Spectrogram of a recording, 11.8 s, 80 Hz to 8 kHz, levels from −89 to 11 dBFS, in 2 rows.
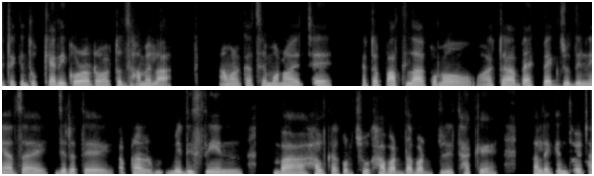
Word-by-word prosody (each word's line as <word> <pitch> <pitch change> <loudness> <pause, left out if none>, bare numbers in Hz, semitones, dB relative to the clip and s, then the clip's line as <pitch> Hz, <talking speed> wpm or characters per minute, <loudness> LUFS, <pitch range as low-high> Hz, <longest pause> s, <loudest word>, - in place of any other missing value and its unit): এটা - - -5
কিন্তু 195 0 -2
carry 185 +1 +3
করাটাও 195 -1 +4
একটা 185 0 -1
ঝামেলা। 165 -1 +1 0.6
আমার 185 +2 +1
কাছে - - -4
মনে 190 0 +1
হয় 190 0 +2
যে 190 - +1 0.5
একটা 190 0 0
পাতলা 195 +1 +4 0.2
কোন 190 -1 0 0.5
একটা 180 0 -1 0.2
Bag 175 0 +3
pack 190 -1 +5
যদি 180 0 +1
নেয়া 175 -1 +2
যায় 165 0 +1 0.2
যেটাতে 175 0 -1 0.3
আপনার 170 -1 +1 0.3
মেডিসিন 170 0 +1 0.6
বা 165 - +6 0.2
হালকা 175 0 +1
কচু 175 +1 -4
খাবার-দাবার 170 -1 +2
যদি 165 -1 -2
থাকে 160 -1 -3 0.4
তাহলে 190 - +1
কিন্তু 190 -1 -1
এটা 185 0 -1
175 Hz, 165 wpm, -25 LUFS, 170-190 Hz, 0.6 s, বা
